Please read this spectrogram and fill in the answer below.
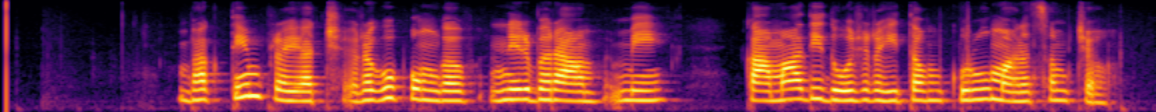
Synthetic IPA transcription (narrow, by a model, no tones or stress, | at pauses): bʱɐkt̪impɾɐjɐt͡ʃʰɾɐɡʱupuŋɡəʋnɪɾbʱɐɾaːmːẽ | kaːmaːd̪id̪oːʃɾɐɦit̪ɐmkuɾumaːnɐsɐmt͡ʃɐ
